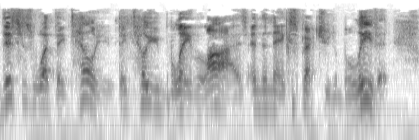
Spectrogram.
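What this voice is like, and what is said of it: Usual voice. Nothing is said of it.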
